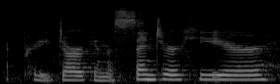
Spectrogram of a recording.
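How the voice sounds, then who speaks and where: A woman hosting a live paint-along, explaining her brushwork in a relaxed, chatty way as she paints. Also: on the high side, slow pace, creaky, slight background noise. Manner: loose, easygoing explanations with frequent "um" and "kinda". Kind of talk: casual live painting demo.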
